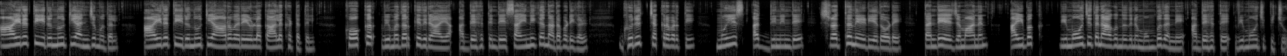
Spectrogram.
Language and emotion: Malayalam, neutral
